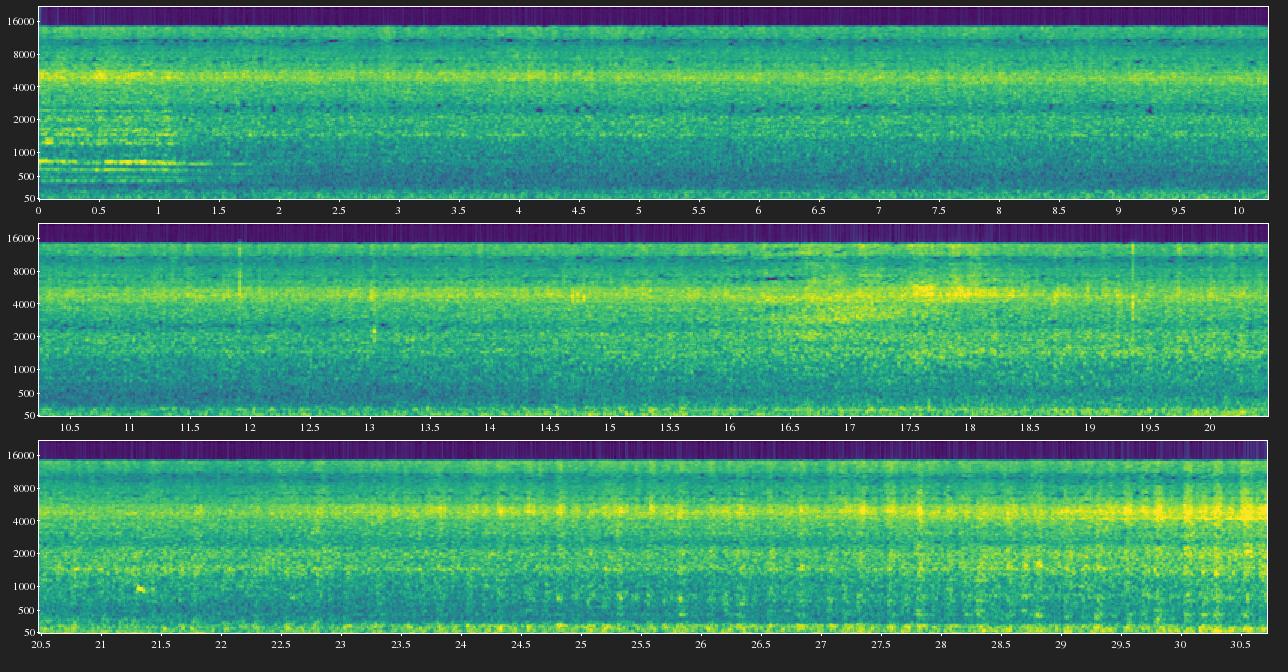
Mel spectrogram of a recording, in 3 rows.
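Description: A train led by the CT273 steam locomotive approaching. A multi-tone whistle blast cuts off about a second in, then the low rumble of the train grows steadily louder as it draws near.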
